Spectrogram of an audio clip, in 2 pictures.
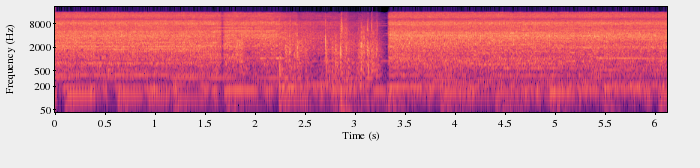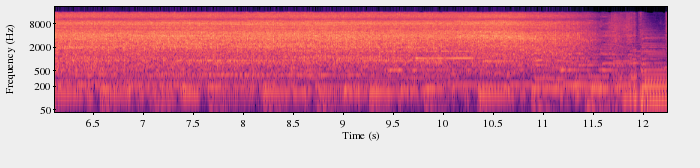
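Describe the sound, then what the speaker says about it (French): An electric jigsaw cuts steadily through a drawn shape in material for a giant homemade Bounty/Twix bar, giving a continuous buzzing, rattling whine with a couple of brief clattering bursts near the start. "Il reste à la découper avec une scie sauteuse électrique."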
